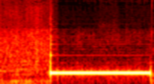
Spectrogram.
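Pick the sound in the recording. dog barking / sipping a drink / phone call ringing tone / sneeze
phone call ringing tone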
